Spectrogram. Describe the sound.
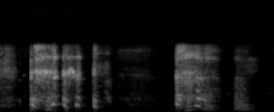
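Wet coughing and throat clearing from cat allergies as phlegm comes up: a rapid cluster of harsh hacking coughs, a faint rasp, then two more coughs after a short pause.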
